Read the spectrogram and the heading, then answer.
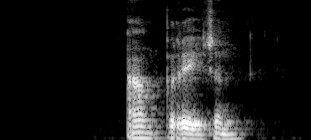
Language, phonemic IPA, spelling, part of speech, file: Dutch, /ˈamprezə(n)/, aanprezen, verb, Nl-aanprezen.ogg
- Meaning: inflection of aanprijzen: 1. plural dependent-clause past indicative 2. plural dependent-clause past subjunctive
